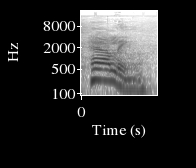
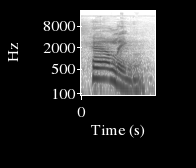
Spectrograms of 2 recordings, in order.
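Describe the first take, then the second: The two takes are said the same way.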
